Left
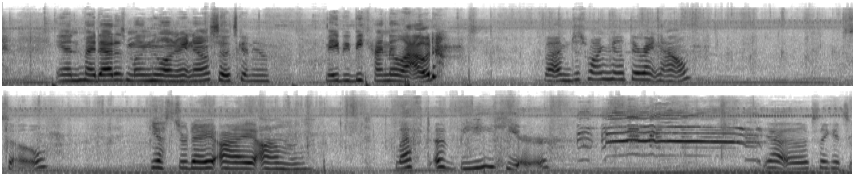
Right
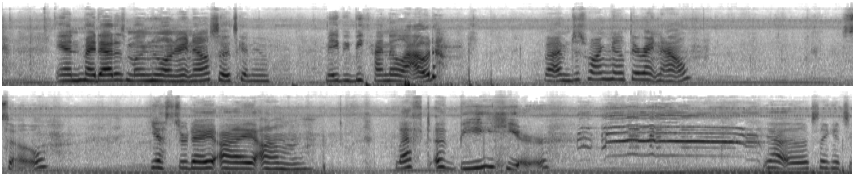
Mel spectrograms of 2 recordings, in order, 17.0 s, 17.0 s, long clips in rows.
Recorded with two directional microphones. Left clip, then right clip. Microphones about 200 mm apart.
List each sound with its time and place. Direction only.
0.5 s a woman's voice: 20° right (ahead or behind)
8.5 s speech: 30° right (ahead or behind)
10.0 s speech: 15° right (ahead or behind)
11.1 s a woman's voice: 30° right (ahead or behind)
12.5 s a woman's voice: 15° right (ahead or behind); by 14.0 s 30° right (ahead or behind)
14.3 s chicken: 15° right (ahead or behind); by 16.1 s 35° right (ahead or behind)
16.1 s a woman's voice: 25° right (ahead or behind)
